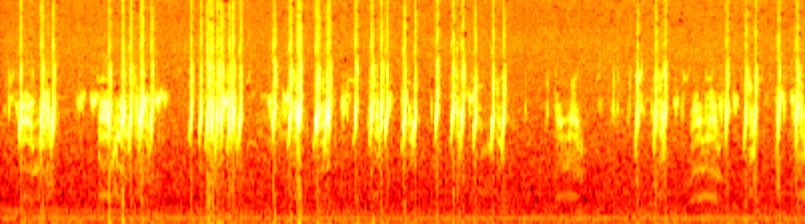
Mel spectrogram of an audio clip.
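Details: Morning calling of male and female quail, recorded as a hunting lure: dense runs of sharp, clicky notes in quick clusters, with a low steady hum underneath.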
